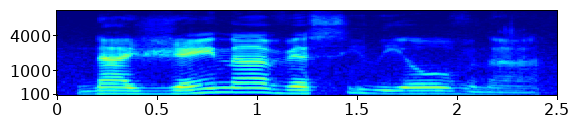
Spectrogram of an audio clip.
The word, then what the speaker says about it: Nana Vasilioa: Well, um I guess if I'm barred from talking to I've apparently gotten the name wrong three times so far, it's been Natalia and Natasha. It's actually Nana Vasilioa.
